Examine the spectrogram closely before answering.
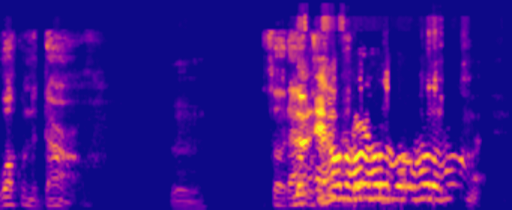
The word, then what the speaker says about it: Durham: It's not Durham. Go ahead, get it right. Bro. Not Durham. You spell it D-U-R-M. No. Durham. H-A-M. Durham. Nah. D-U-R-M. Durham, my brother.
